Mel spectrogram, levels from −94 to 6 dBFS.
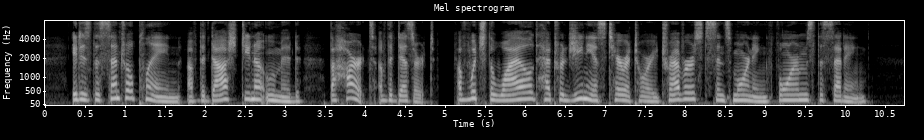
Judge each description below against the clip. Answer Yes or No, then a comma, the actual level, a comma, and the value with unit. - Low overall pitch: No, medium, 185 Hz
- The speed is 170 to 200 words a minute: No, average, 155 wpm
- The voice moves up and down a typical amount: Yes, average, 4.2 semitones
